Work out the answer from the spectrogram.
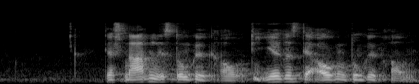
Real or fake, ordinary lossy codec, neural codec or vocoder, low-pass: fake; AAC, 48 kbps; codec, 16 kHz, 4 kbps, FreqCodec, larger model; 7.2 kHz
